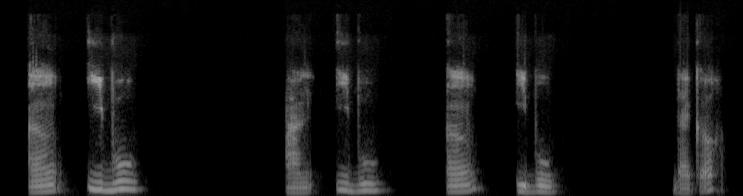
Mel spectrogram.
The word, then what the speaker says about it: hibou: H, le H est muet. No pronunciamos. H es muda. Un hibou, un hibou, un hibou.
